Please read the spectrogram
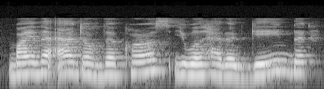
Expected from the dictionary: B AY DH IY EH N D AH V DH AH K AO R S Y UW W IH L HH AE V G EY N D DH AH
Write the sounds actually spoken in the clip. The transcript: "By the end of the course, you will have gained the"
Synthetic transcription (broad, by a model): B AY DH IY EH D AH V DH AH K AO S Y UW W IH L HH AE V G EY N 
